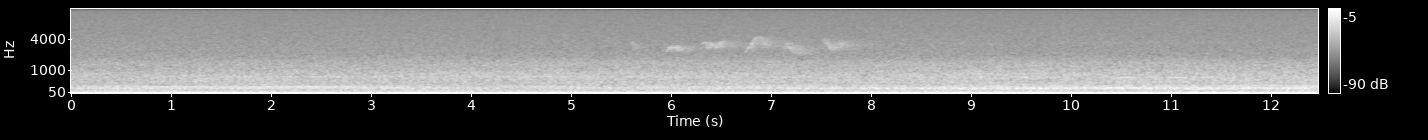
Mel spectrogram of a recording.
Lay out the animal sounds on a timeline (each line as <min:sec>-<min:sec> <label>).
0:05.4-0:07.8 Scarlet Tanager (Piranga olivacea)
